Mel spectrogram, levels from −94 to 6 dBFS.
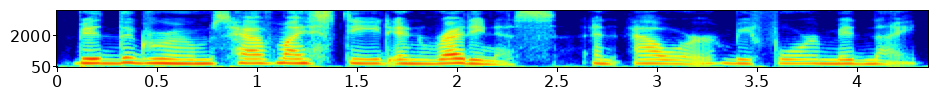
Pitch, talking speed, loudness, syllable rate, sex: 210 Hz, 165 wpm, -19 LUFS, 4.3 syllables/s, female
